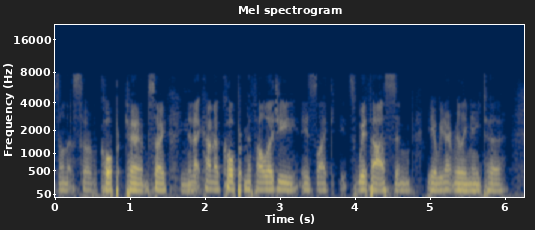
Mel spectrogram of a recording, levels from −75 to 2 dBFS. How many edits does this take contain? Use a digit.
1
